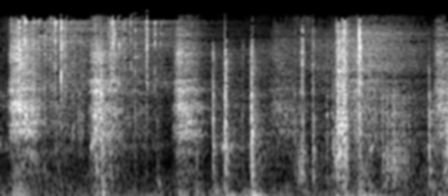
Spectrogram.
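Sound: door being opened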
